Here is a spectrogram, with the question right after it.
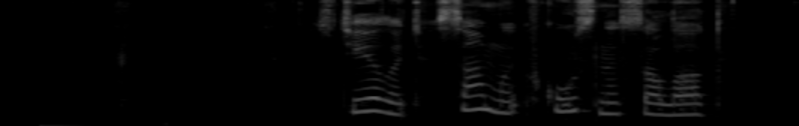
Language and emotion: Russian, sad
